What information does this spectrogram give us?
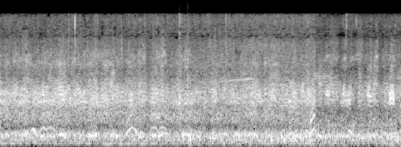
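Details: A noisy flock of farm ducks in a field, running into water and quickly climbing ashore. Continuous loud, rasping quacks overlap in a thick chorus, with a human voice briefly heard.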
